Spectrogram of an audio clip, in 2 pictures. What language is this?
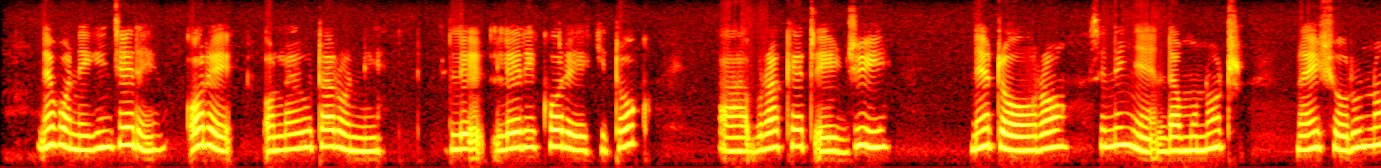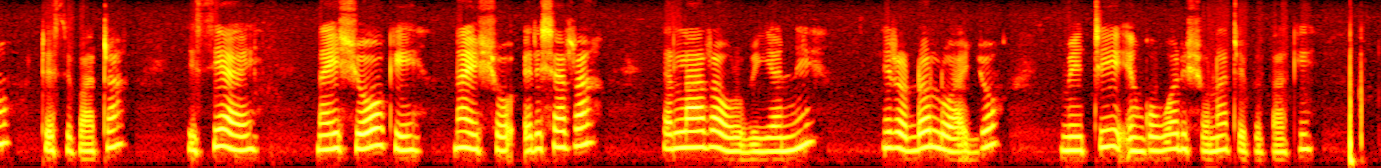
Masai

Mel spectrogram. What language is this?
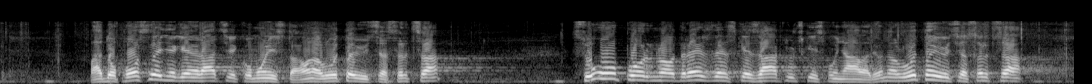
Serbian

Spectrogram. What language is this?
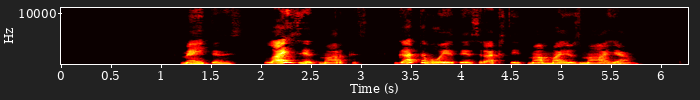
Latvian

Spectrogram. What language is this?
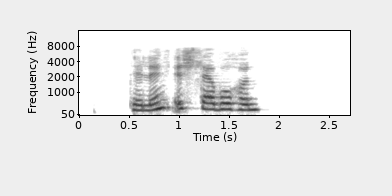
Bashkir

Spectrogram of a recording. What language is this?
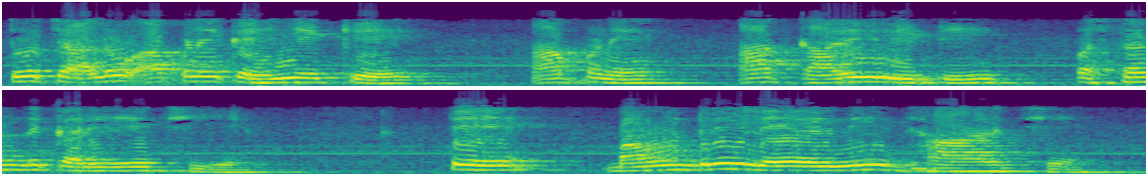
Hindi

